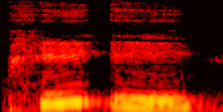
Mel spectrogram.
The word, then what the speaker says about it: petrichor: The second one is a noun, and it is spelled P-E-T-R-I-C-H-O-R, and it is pronounced petrichor.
